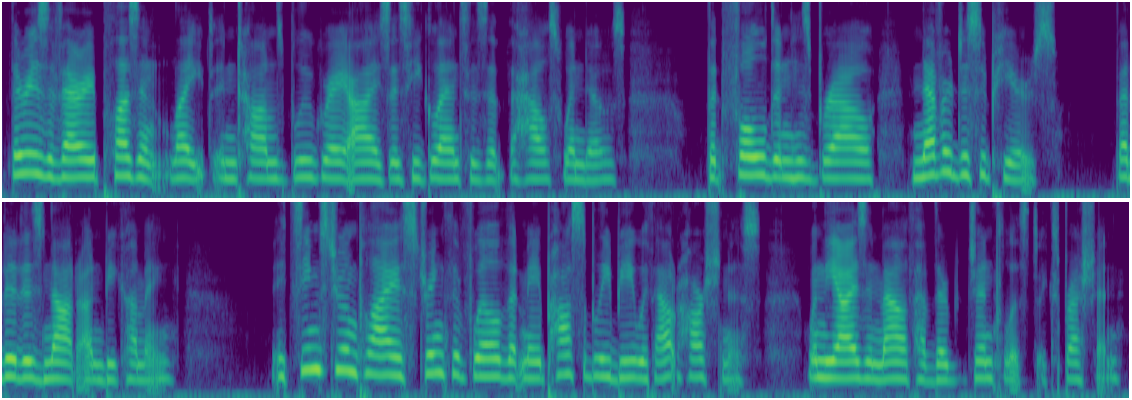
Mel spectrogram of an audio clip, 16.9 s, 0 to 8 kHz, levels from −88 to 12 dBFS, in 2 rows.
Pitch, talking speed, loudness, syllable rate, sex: 220 Hz, 190 wpm, -18 LUFS, 5.1 syllables/s, female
